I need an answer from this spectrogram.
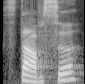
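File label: "ставсӧ", Komi, female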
